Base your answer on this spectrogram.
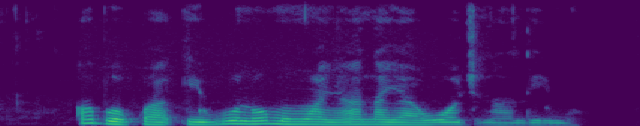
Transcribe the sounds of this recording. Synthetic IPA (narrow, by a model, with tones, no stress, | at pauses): ɔ˦bʊ˨kʷa˨i˨wu˦nʊ˦mʊ˨ŋʷa˦ɲa˨˦a˦na˦ja˦a˨wɔ˦d͡ʒʊ˨na˨n̩˨˦dɪ˦mo˨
